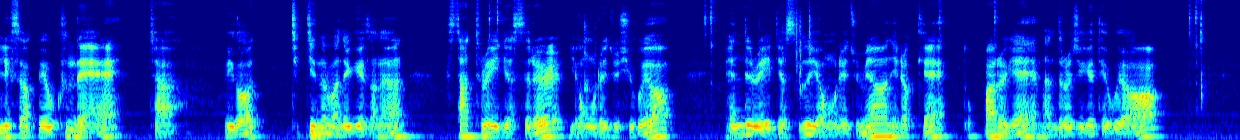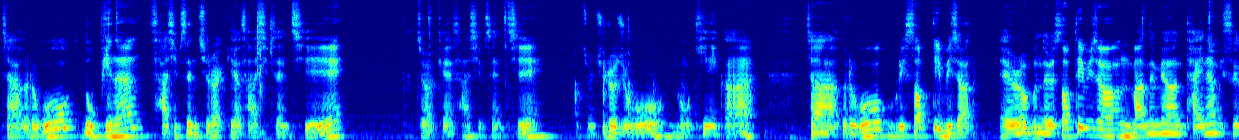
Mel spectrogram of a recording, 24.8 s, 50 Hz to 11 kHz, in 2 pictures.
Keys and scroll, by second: 6.0 0, 8.2 Return, 9.4 ctrl+2, 10.6 Escape, 14.8 0, 15.2 Return, 16.6 ctrl+2, 17.8 Escape, 23.8 ctrl+2.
